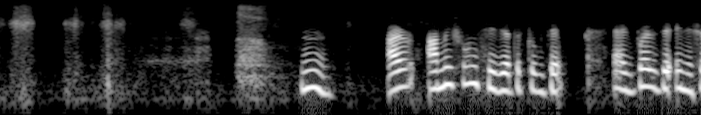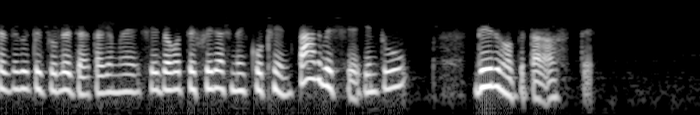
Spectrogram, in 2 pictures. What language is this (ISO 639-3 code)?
ben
